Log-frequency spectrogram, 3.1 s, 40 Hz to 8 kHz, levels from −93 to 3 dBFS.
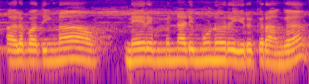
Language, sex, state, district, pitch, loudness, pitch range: Tamil, male, Tamil Nadu, Kanyakumari, 175 Hz, -14 LUFS, 170-180 Hz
